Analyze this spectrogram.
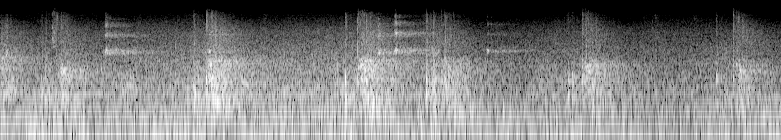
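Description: Squash rally: the ball is struck by rackets and smacks off the court walls about every one to two seconds, with a few short high squeaks of court shoes on the floor.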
